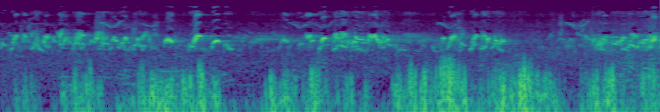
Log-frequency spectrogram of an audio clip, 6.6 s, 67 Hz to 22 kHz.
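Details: Several red-whiskered bulbuls at a New Year singing contest with 36 cages sing at once, overlapping bright, chattering phrases of quick whistled notes, over a steady low rumble of crowd noise and thumps.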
